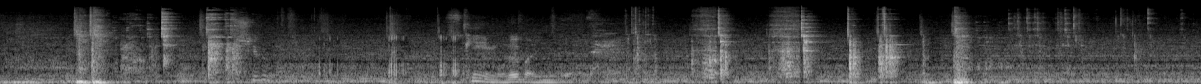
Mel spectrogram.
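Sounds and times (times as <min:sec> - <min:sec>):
ceramic dishes scraping on steel counter: 0:06.3 - 0:09.1, 0:09.8 - 0:10.8.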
